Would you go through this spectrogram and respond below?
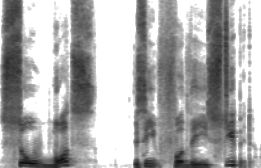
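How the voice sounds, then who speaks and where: Thirties Nigerian-accented male commentator; opinionated, sarcastic, animated; small-studio desk-mic sound. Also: on the high side, drawn-out words. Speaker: political commentary vlogger. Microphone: desk mic on boom arm.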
